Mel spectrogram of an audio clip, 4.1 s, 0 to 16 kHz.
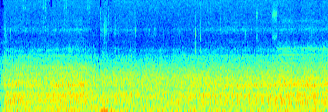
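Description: Bajaj Pulsar NS200's single-cylinder engine running steadily while the bike is ridden along at low speed, mixed with wind and road noise.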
